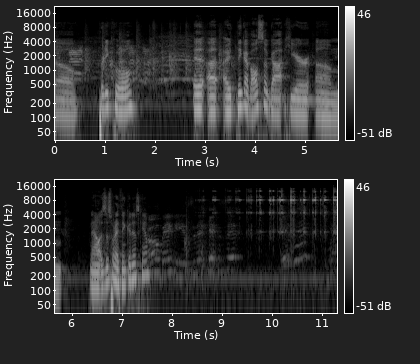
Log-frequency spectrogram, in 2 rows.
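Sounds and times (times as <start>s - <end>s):
speech: 0.0s - 1.8s, 2.8s - 7.7s
small bicycle bell ringing: 8.5s - 11.3s.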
